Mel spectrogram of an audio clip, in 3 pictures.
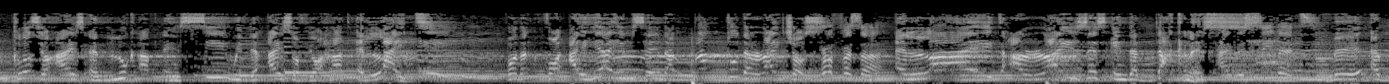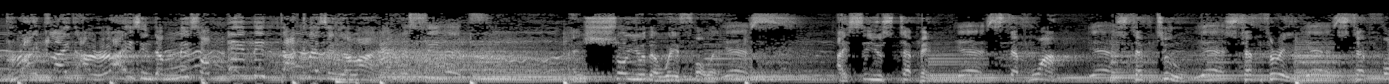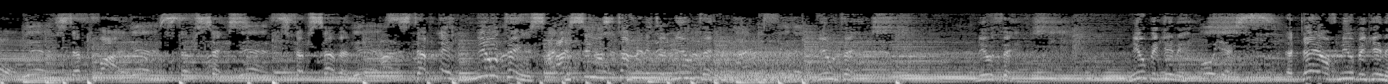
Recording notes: Preached at the First Love Center, Accra.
